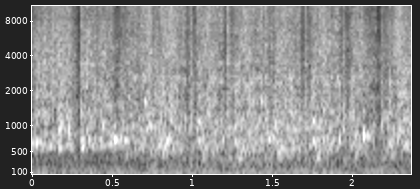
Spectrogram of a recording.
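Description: Blended chayote juice trickling through a stainless mesh sieve into a glass bowl, with light scratchy ticks from a utensil stirring the pulp against the mesh.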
